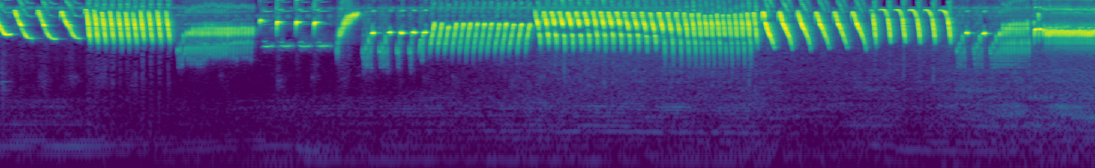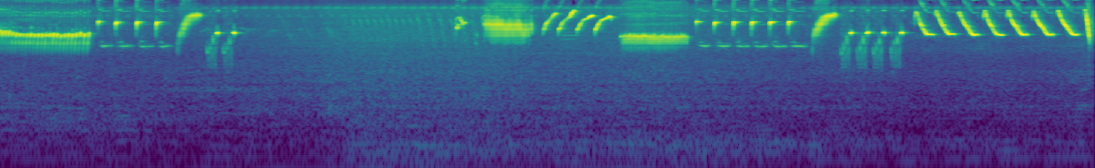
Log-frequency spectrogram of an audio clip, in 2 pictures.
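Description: A canary sings loudly and close by, with fast trills, rolls and whistled chirps.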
